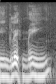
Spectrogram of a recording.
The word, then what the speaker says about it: Maine: la voladura del Maine, radicales. El Maine, todo aquí pronuncian en inglés Maine.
